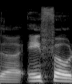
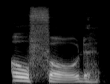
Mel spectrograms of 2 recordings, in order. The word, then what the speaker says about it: ephod: So the ephod or aphod, it's is aphod apparently is how it's pronounced. Rarely ophod.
